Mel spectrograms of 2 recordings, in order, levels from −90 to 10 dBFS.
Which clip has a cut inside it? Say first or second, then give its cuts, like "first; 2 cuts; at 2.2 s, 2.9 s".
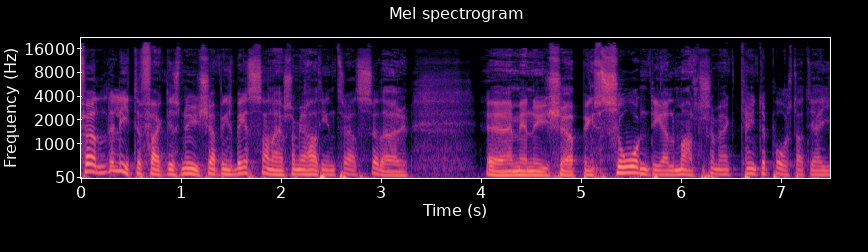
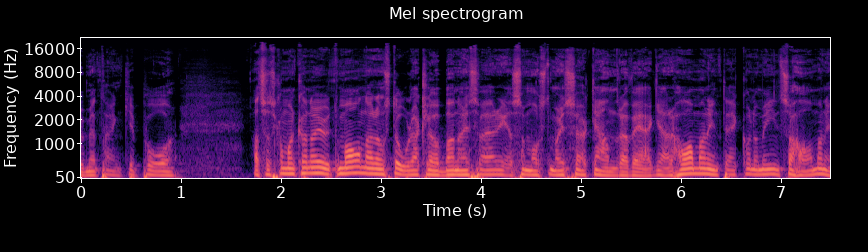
first; 3 cuts; at 2.4 s, 5.2 s, 5.6 s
